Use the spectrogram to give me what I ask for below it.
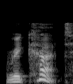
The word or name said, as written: recut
